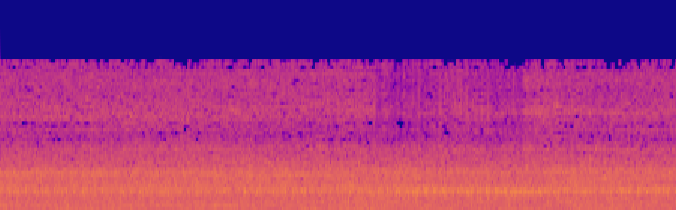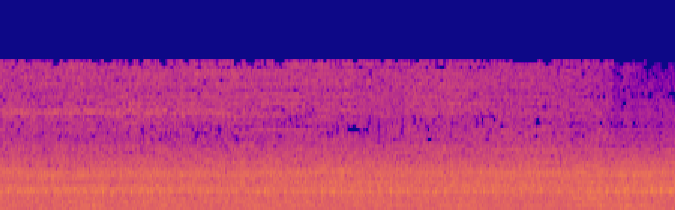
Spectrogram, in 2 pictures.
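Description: Horizontal band sawmill sawing through a teak log, its blade and drive running steadily in one continuous, unbroken machine noise with a high, whining edge.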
